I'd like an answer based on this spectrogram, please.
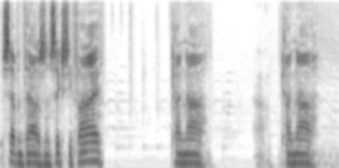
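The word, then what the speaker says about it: קנא: Let's get the pronunciation first. Strong's H 7065. Kana.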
